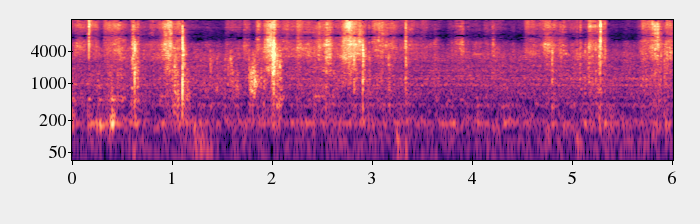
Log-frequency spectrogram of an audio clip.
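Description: Sheets of paper rustle and flap as they are handled.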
